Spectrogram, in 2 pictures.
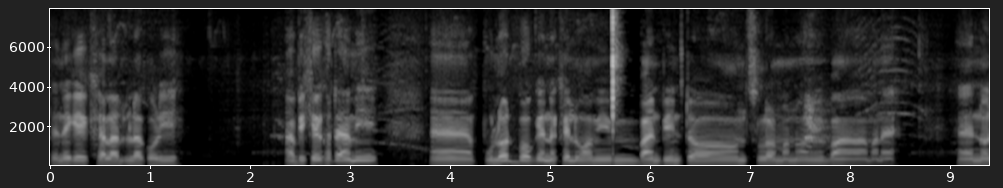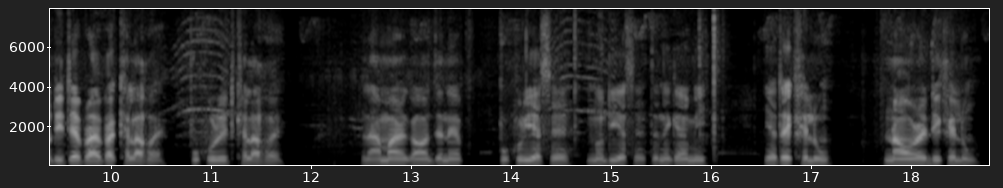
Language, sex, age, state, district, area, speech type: Assamese, male, 30-45, Assam, Lakhimpur, urban, spontaneous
